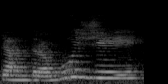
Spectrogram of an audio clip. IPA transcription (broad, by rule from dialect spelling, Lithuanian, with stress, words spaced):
ˈtʲɛn drɐˈbʊʒʲɛɪ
